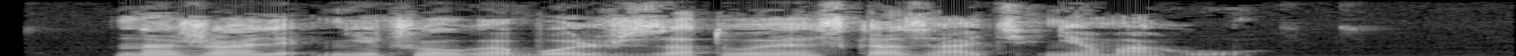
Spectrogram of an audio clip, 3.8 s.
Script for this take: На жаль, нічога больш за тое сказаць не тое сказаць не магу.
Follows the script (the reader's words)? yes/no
no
